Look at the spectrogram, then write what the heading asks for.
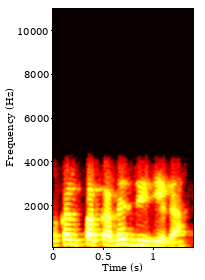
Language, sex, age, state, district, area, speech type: Hindi, female, 30-45, Madhya Pradesh, Seoni, urban, conversation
